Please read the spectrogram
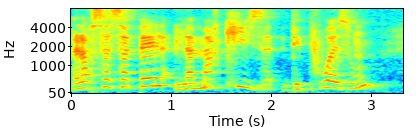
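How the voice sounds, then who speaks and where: A woman is talking. Her voice carries audible room echo. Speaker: vlogger. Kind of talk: casual vlog monologue. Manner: hesitant, many fillers.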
